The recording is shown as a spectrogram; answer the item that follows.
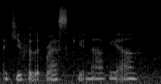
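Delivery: quiet whispered words.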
